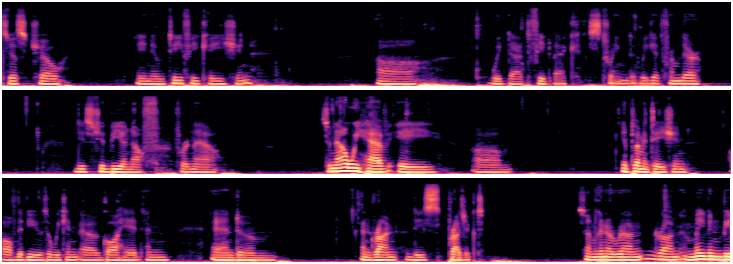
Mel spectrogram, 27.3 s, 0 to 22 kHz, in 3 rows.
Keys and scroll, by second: 3.8 ctrl+space, 10.9 shift+super+f, 13.9 shift+super+o, 14.5 super+s.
